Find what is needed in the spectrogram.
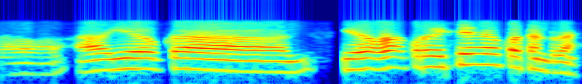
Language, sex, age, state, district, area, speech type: Santali, male, 45-60, Odisha, Mayurbhanj, rural, conversation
